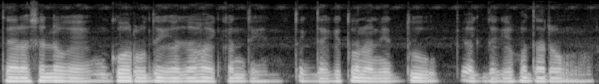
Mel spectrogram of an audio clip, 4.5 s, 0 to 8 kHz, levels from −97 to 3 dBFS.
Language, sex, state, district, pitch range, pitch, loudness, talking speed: Chakma, male, Tripura, Unakoti, 115-120 Hz, 115 Hz, -18 LUFS, 185 wpm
